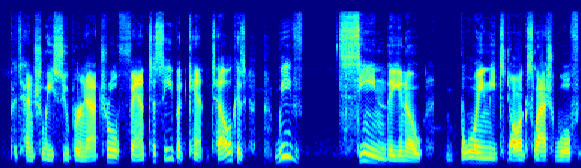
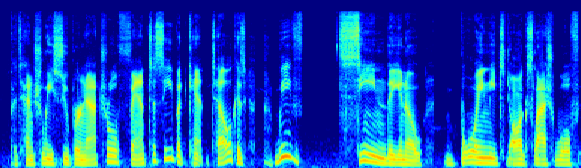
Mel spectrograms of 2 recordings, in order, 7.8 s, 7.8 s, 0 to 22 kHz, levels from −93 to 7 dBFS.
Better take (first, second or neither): second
